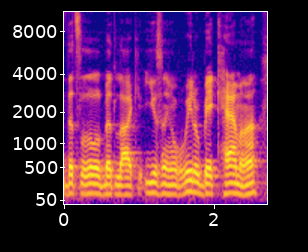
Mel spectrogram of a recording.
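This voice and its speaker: In a German accent, a man talks with monotone, flat intonation. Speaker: conference speaker. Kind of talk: lightning talk. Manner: halting.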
